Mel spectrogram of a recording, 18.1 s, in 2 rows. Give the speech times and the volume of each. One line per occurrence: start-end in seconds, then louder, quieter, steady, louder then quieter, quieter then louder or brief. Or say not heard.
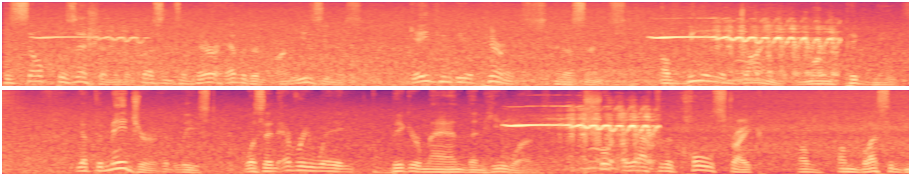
0.0-18.1 steady.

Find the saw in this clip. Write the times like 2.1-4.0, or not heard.
not heard.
